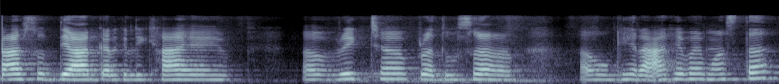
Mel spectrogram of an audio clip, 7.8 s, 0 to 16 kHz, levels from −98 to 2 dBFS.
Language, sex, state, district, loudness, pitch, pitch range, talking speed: Chhattisgarhi, female, Chhattisgarh, Bilaspur, -25 LUFS, 210 Hz, 205-225 Hz, 225 wpm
